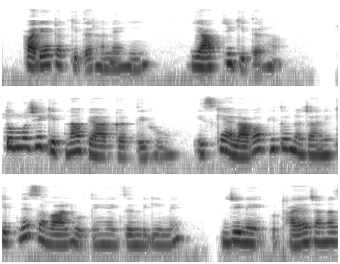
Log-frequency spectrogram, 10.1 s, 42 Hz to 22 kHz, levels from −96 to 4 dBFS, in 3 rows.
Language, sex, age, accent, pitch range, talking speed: Hindi, female, 30-49, native, 170-220 Hz, 175 wpm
